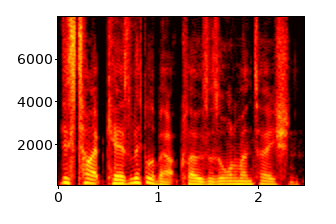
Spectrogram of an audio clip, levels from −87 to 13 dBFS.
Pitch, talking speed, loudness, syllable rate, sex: 150 Hz, 195 wpm, -18 LUFS, 7.0 syllables/s, male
